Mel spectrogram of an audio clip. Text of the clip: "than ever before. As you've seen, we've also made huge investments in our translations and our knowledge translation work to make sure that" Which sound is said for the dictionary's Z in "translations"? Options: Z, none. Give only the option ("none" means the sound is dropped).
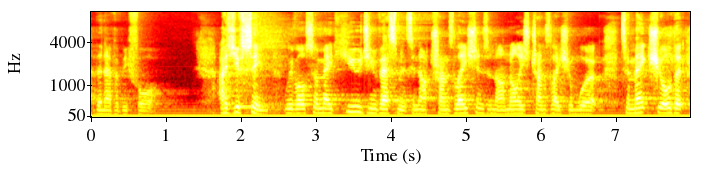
Z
